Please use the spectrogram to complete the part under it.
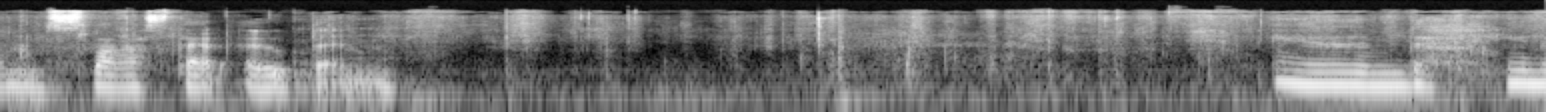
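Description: Stiff paper rustles and scrapes as hands handle it.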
